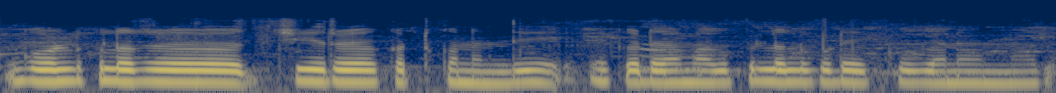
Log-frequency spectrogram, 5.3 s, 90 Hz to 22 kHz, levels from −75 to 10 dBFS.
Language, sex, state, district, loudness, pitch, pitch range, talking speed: Telugu, female, Andhra Pradesh, Sri Satya Sai, -15 LUFS, 175 Hz, 170-180 Hz, 115 wpm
